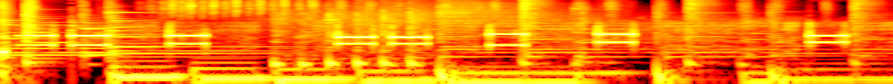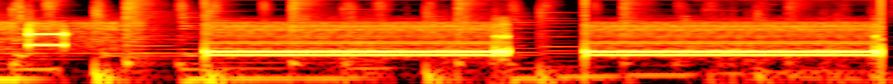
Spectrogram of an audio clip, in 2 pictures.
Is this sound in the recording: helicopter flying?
no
